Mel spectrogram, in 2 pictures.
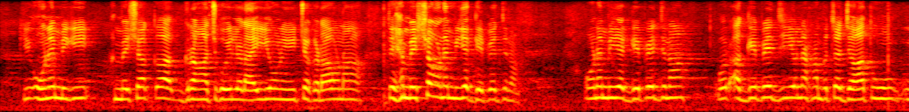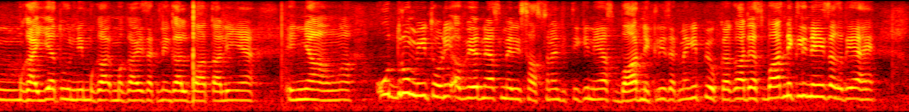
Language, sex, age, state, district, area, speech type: Dogri, female, 30-45, Jammu and Kashmir, Reasi, urban, spontaneous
